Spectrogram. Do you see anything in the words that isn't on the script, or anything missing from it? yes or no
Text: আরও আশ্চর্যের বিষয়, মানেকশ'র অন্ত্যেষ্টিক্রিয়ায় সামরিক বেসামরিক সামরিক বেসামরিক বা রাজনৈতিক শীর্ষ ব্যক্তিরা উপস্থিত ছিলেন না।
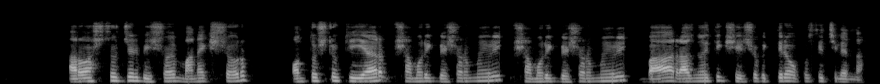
no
